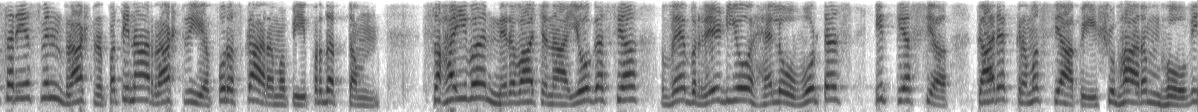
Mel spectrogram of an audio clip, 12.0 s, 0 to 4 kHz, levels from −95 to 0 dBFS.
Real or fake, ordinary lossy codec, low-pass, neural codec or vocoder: real; Opus, 16 kbps; 3.6 kHz; none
